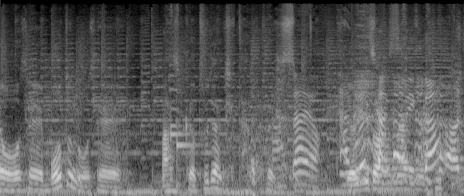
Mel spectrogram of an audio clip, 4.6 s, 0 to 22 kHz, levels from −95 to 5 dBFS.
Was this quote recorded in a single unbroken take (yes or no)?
yes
